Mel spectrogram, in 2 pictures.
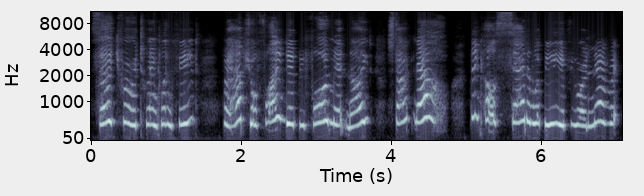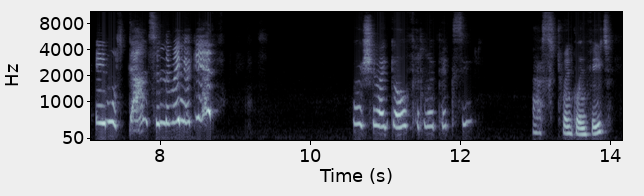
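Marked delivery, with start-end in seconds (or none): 0.0-8.7 high-pitched clamour of little pixies; urgent cries. A narrator's reading. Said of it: "one after another they cried out". 10.6-12.1 high, small questioning voice; anxious little pixie. A narrator's reading. Worried little pixie asks for guidance.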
